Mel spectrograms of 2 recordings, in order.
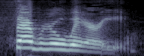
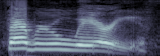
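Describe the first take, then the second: No difference in how they are said.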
